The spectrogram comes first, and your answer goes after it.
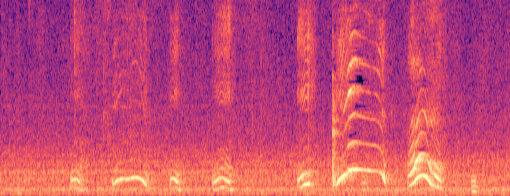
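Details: German Shepherd newborn puppies from a first litter, several together: high thin arched whimpers and squeals, rising then falling, in quick overlapping bursts about every half second, the loudest cluster near the end; quiet room background.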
